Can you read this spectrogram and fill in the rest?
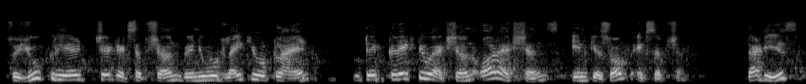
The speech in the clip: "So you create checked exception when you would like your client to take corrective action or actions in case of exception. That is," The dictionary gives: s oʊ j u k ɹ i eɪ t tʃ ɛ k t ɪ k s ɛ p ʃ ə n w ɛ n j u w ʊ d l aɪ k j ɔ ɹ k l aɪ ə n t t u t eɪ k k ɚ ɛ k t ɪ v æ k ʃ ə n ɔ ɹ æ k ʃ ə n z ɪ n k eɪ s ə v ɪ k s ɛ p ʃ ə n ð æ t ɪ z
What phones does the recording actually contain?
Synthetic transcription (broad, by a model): s oʊ j u k ɹ i eɪ t tʃ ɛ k ɪ k s ɛ p ʃ ə n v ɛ n j u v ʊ d l aɪ k j ɔ ɹ k l aɪ ə n t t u t eɪ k k ɚ ɛ k t ɪ v æ k ʃ ə n ɔ ɹ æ k ʃ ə n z ɪ n k eɪ s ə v ɪ k s ɛ p ʃ ə n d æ t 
